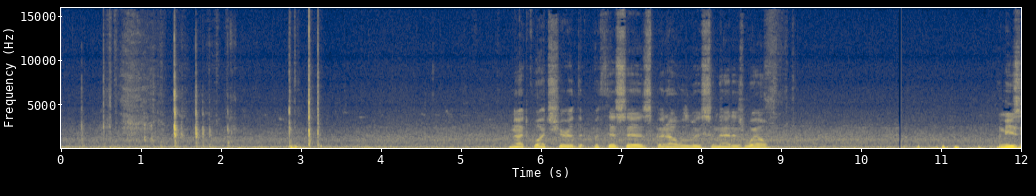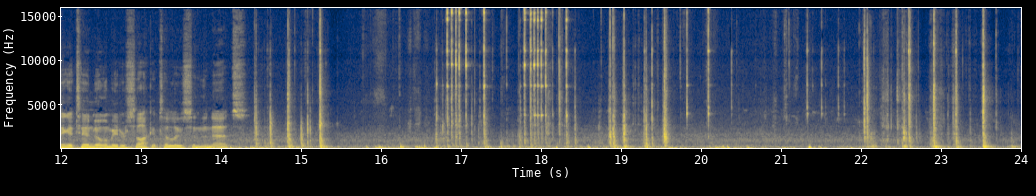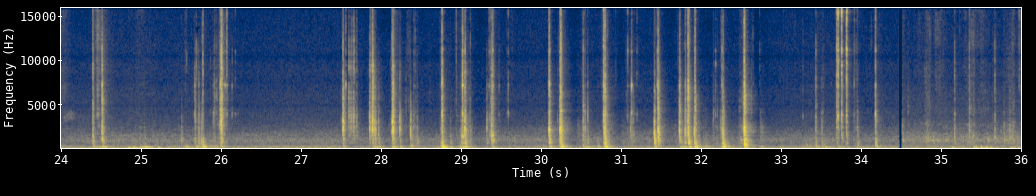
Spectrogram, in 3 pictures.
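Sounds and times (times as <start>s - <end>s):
ratchet wrench clicking: 16.7s - 18.4s, 33.6s - 34.0s
metal tools scraping and knocking: 16.7s - 20.2s.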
